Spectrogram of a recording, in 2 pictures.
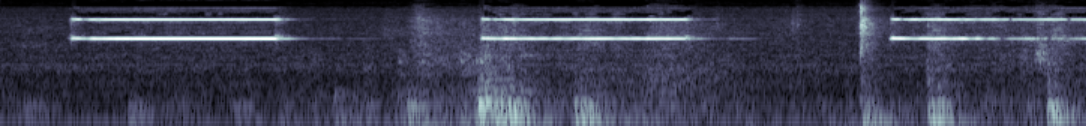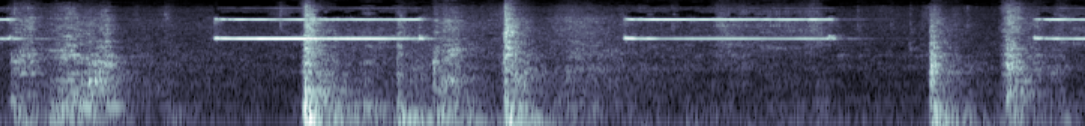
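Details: Apartment fire alarm panel during a backup battery swap, with a nearly corroded terminal and the power-trouble condition not yet reset: a sustained high-pitched tone of about a second repeats every two seconds over handling clatter. The trouble beep is still sounding.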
